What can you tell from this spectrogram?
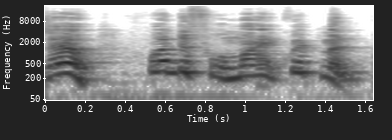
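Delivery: high, loud cry of delight; delighted Doctor. Acted. Doctor reunited with his lost equipment, delighted. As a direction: exclaim it in an excited, high-pitched character voice.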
